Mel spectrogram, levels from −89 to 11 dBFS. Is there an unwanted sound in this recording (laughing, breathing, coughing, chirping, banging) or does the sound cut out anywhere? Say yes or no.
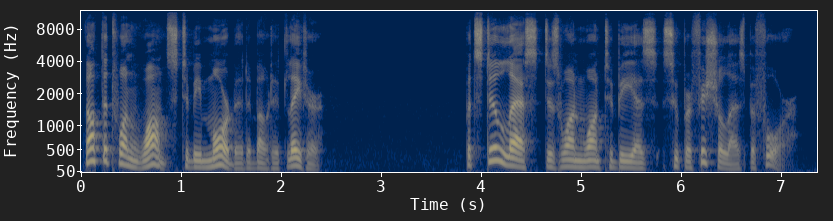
no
